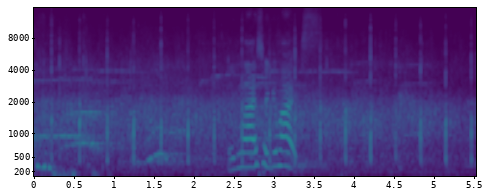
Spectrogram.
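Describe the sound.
Steady audience applause at an evening event as a girl is called up to the microphone, a dense patter of many hands clapping, while a man's voice calls out briefly over it.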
